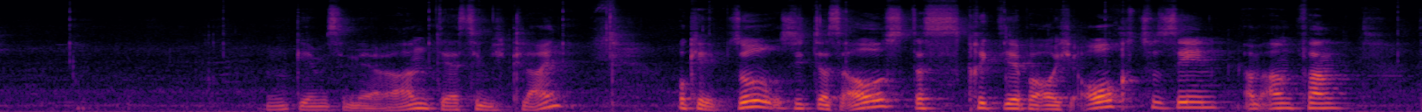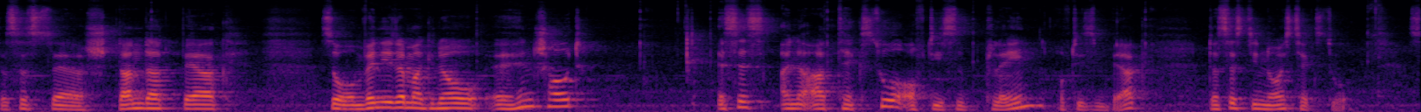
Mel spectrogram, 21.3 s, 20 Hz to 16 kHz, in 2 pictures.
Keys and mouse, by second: 1.7 ctrl+middle click, 10.7-21.3 right drag.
